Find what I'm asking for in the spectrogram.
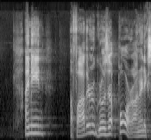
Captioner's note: none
